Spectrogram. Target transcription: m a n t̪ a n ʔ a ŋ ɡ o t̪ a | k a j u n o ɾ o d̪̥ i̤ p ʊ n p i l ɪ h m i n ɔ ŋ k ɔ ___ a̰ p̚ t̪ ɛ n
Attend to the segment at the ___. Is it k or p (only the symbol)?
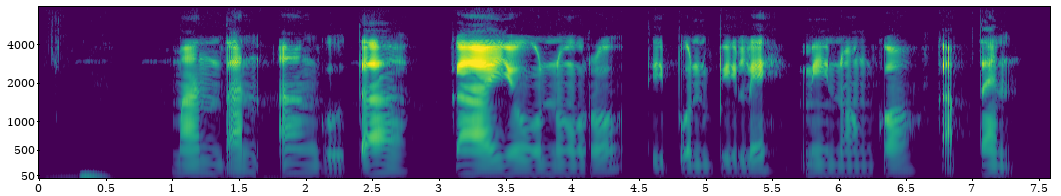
k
